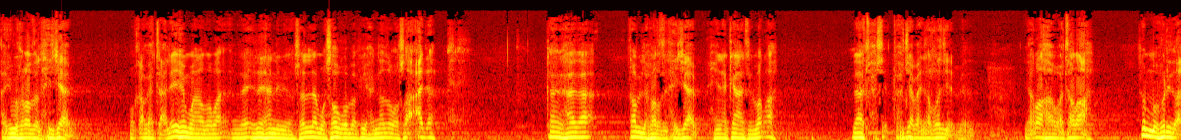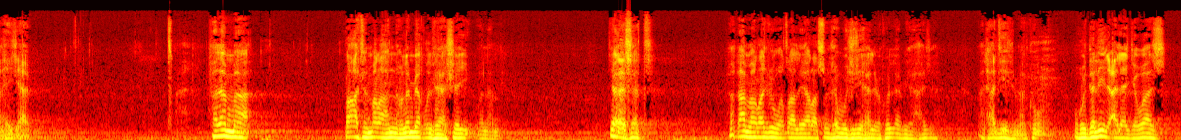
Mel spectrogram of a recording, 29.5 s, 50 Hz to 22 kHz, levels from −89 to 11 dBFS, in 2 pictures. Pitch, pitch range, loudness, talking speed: 125 Hz, 120-135 Hz, -12 LUFS, 125 wpm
